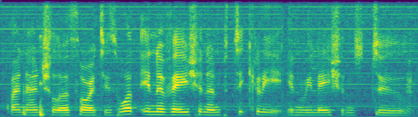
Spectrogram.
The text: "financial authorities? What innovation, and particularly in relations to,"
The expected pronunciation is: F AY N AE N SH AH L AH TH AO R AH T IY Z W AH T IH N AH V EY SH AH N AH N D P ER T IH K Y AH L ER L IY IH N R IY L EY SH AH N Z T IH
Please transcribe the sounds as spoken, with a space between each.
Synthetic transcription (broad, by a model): F AY N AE N SH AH L AH TH AO R AH T IY Z W AH T IH N AH V EY SH AH N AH N P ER T IH K Y L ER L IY IH N R IY L EY SH AH N Z T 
